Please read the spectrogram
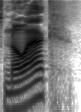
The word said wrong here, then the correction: Novak: Is that correct? – Sure. Novak. – Go. Novak. – Novak. – Okay, it's not a W, it's a double V in this case. – Well, there is it's no a W, but pronounced in Europe differently.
